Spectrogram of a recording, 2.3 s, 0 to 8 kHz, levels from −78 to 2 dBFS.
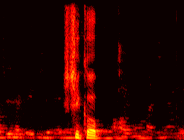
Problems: none marked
